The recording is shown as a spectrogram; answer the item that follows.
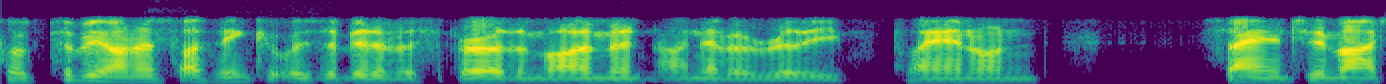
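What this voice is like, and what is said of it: Hoarse, partly lost voice. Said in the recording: “As you can tell, I've kind of lost my voice a little bit after the game last night”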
